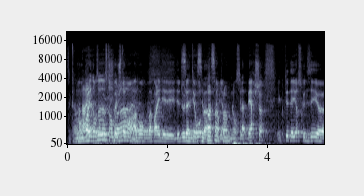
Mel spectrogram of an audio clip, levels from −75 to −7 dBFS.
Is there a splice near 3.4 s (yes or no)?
yes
